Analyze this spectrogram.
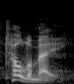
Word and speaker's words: Ptolemy: was down in the South and that was Ptolemy spelled with a p that would be under say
